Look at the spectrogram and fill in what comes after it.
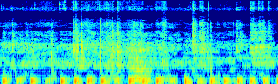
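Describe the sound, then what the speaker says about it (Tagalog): A strong motorcycle engine runs close by with a loud, steady, rapid thumping pulse that keeps an even rhythm throughout. "Lakas ang motor na ito, grabe."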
